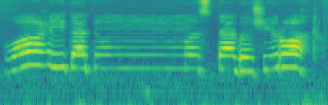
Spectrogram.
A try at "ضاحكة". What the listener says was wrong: ضاد کے مخرج کا خیال رکھیے. ضاحکۃ.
